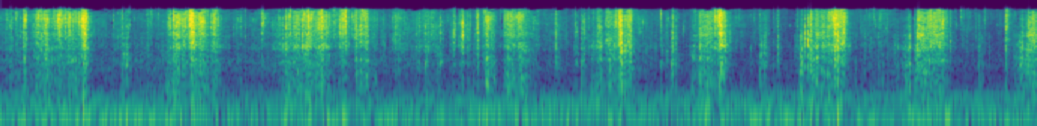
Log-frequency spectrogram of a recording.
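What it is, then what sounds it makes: Dry starch soap block being scraped and crushed. A metal knife scrapes and crushes the crumbly surface of a solid pink-and-white dry starch soap block, held steady by fingers, dropping bits onto a dark surface. Bright, dry crunching and crackling comes in irregular bursts, over a faint steady low hum.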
